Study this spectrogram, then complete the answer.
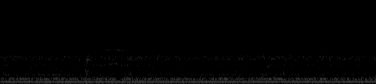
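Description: A cat meows a couple of times, faint and somewhat distant, over a steady low hum and background noise outdoors near garden beds.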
